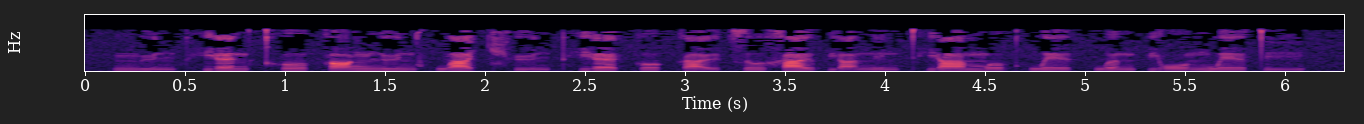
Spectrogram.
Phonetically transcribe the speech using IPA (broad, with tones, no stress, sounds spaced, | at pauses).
m y̰˨˩ n pʰ j ɛ˦ n kʰ ɤ˦ k ɑ˦ ŋ n̪ y˥˨ n k w ä˥˨ t͡ɕʰ y̰˨˩ n pʰ j ɛ˥˨ k ɤ˦ k a̰˨˩ ɪ̯ t͡s ɹ̩˦ x a˥˨ ɪ̯ p j ä̰˨˩ n̪ i˥˨ n t̪ʰ j ä˦ m ɤ˦ kʰ w e˥˨ ɪ̯ k w ə˦ n p j o˦ ʊ̯ n̪ w e˥˨ ɪ̯ t̪ i˨˦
